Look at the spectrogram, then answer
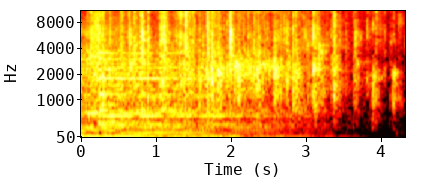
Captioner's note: applause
